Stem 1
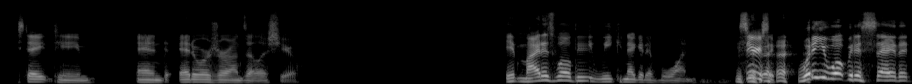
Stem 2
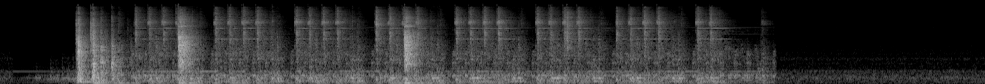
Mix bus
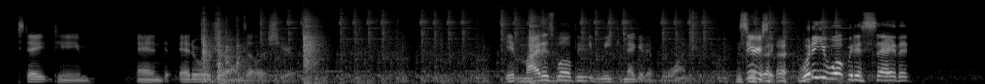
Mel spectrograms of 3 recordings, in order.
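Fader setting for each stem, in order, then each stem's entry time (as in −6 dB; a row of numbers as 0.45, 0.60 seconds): +1.0, −14.5 decibels; 0.00, 1.25 seconds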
